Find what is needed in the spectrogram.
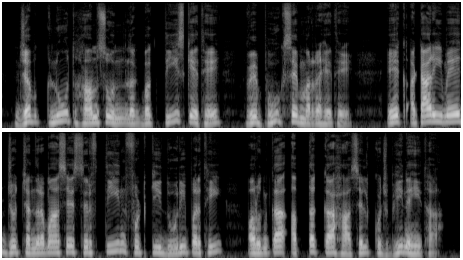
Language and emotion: Hindi, neutral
